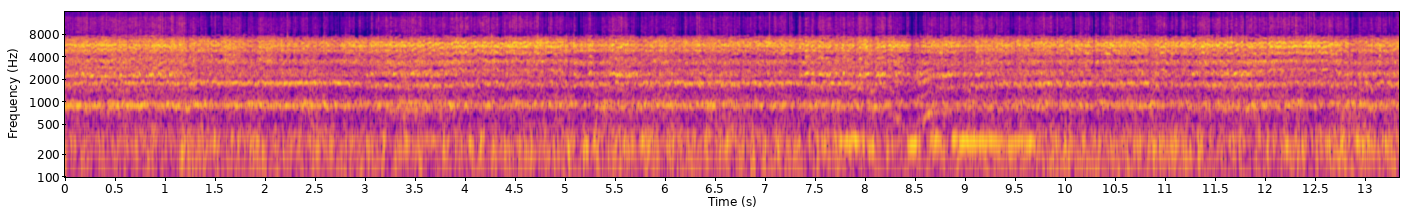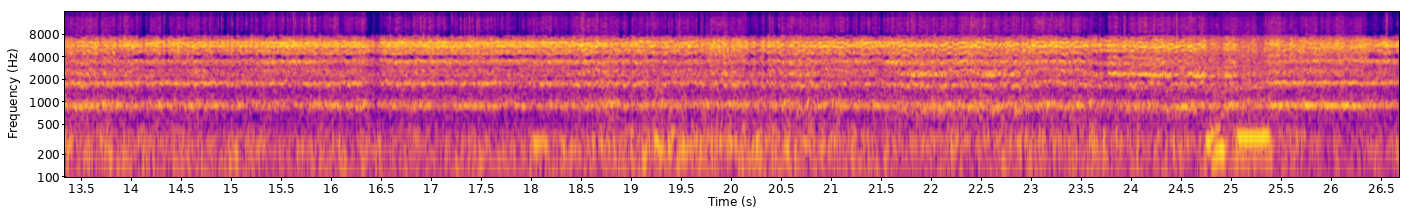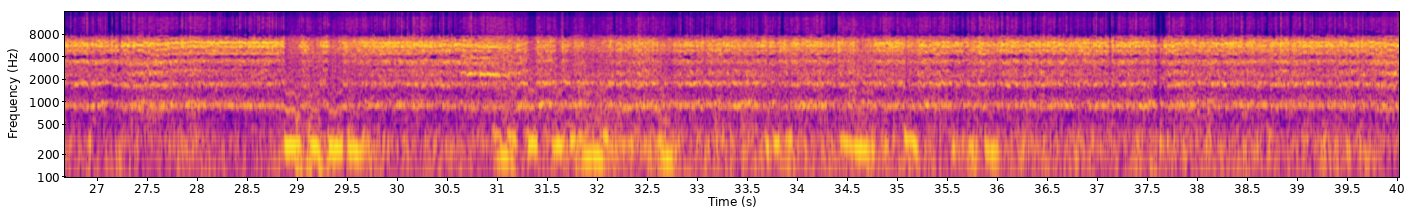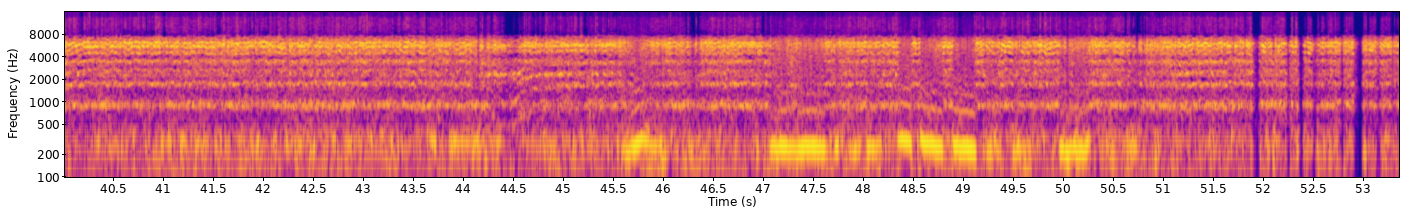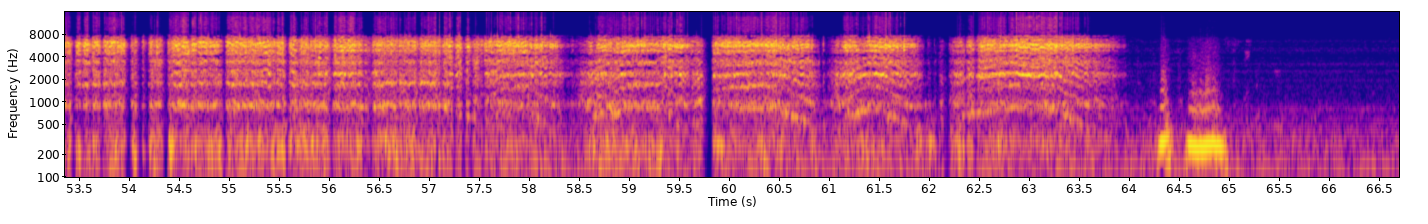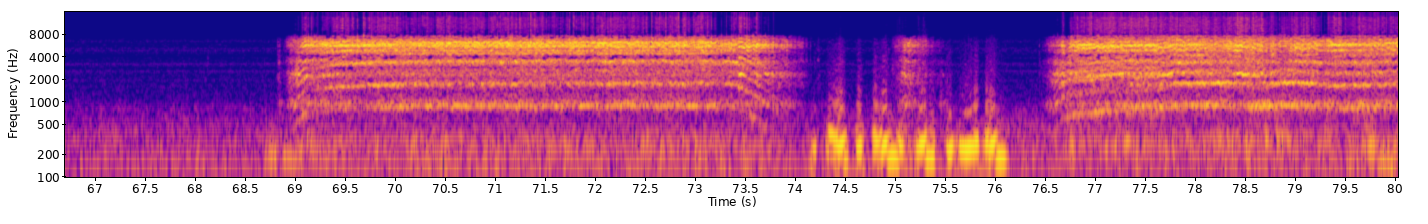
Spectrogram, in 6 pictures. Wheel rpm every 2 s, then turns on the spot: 210, 230, 220, 220, 190, 230, 220, 230, 230, 230, 230, 220, 220, 230, 230, 230, 230, 240, 230, 230, 230, 230, 200, 230, 230, 230, 230, 230, 170, 140, 90, 60, 0, 0, 170, 230, 110, 10, 180, 220.
none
